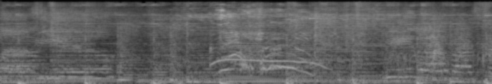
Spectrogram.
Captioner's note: cheering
